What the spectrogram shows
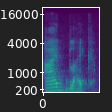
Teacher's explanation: I leave my tongue up for I'd, and I move right into like.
